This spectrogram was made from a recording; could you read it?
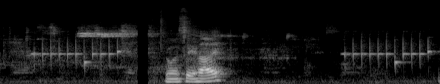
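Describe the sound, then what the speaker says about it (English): A phone rings during a live stream, its electronic ringtone chiming in repeated short bursts, with a voice cutting in between the rings and more rings following. "Why is my phone still ringing?"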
